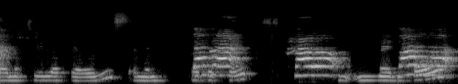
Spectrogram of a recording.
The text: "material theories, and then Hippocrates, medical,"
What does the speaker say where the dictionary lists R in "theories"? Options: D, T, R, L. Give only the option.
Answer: L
